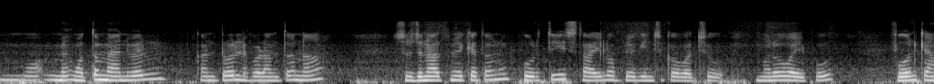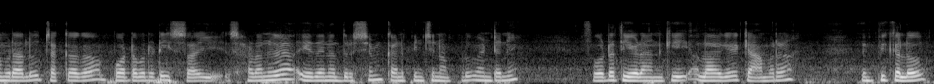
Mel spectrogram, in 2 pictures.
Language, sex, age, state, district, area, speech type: Telugu, male, 18-30, Telangana, Komaram Bheem, urban, spontaneous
